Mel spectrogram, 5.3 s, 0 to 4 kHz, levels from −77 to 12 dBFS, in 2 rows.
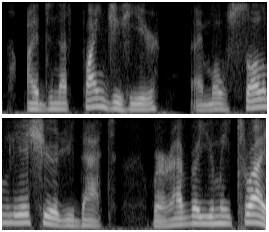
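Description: Short concealed packet loss at 0.02 to 0.08 s opens this speech recording, which comes over a narrowband call line with nothing above 4 kHz, consistent with G.711 A-law at 64 kbps. About 40 ms of audio never reached the decoder in time, and the receiver covered the gap by carrying the preceding sound forward for roughly 36 ms before blending back into real audio, leaving a brief smear or wobble at the very start. A long network dropout is the likely cause of the gap from 1.72 to 1.91 s, where about 180 ms of audio is lost. The receiver extends the last sound as a fading buzz or hiss for roughly 170 ms, followed by about 60 ms of silence, and the speech then resumes further on without the missing portion.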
